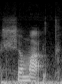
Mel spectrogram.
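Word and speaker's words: Shamgar: And then we had Shamgat. I feel like it's said like that, Shamat. You don't really pronounce the G.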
